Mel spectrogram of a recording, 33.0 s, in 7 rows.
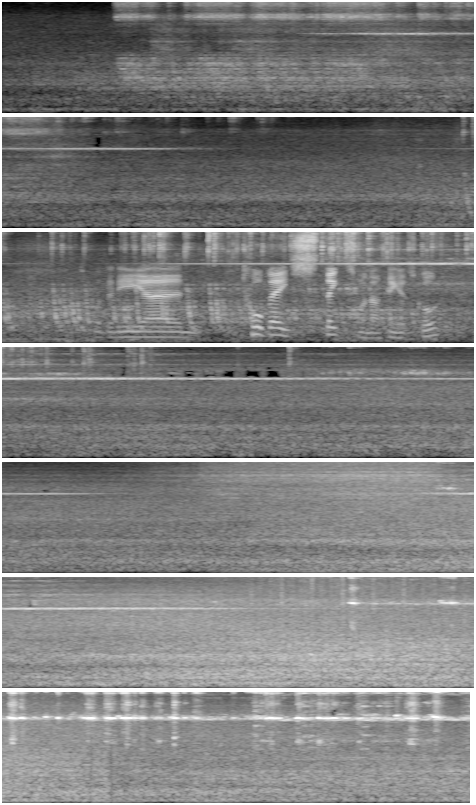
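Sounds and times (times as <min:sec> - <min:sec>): train wheels squealing on rails: 0:01.0 - 0:08.0, 0:09.2 - 0:33.0
train wheel clicks: 0:26.3 - 0:33.0.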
